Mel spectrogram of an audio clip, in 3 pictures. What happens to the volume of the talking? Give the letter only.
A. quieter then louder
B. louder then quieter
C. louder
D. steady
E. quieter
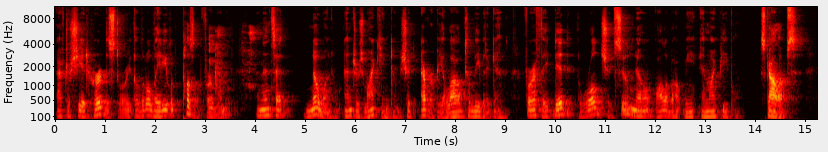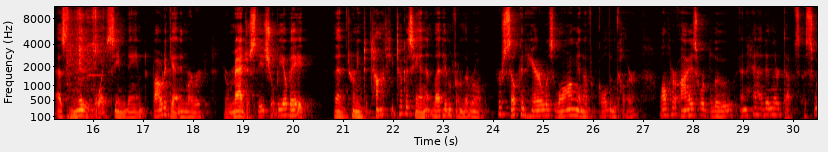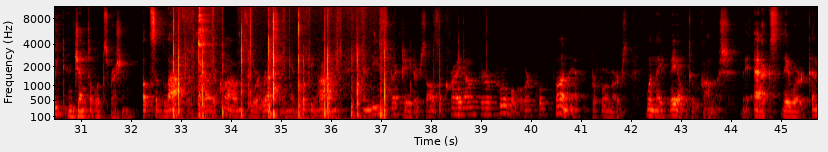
E.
